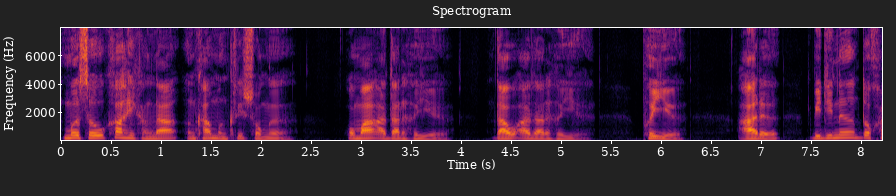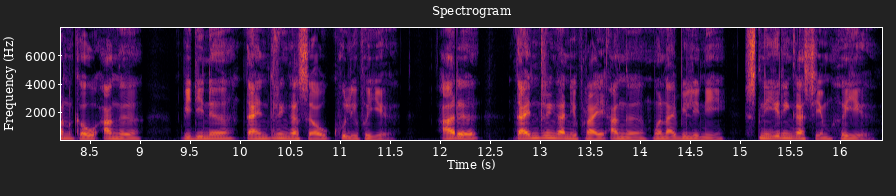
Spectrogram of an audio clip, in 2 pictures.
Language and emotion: Bodo, neutral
